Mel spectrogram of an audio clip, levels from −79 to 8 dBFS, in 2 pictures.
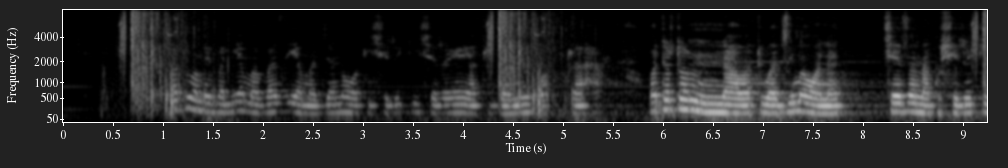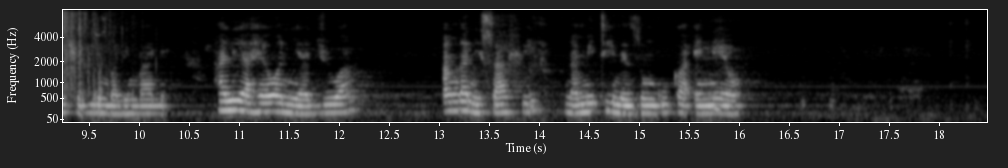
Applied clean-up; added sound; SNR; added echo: none; Shatter; 12 dB; reverberation time 1.3 s.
